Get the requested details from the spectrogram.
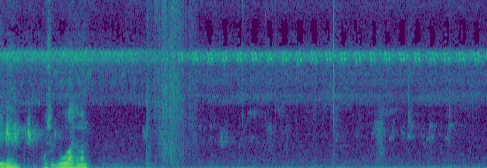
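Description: A steady high insect drone hums outdoors.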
